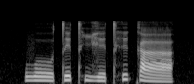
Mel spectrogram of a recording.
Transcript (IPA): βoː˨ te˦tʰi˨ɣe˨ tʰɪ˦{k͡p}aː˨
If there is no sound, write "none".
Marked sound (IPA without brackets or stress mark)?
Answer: k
